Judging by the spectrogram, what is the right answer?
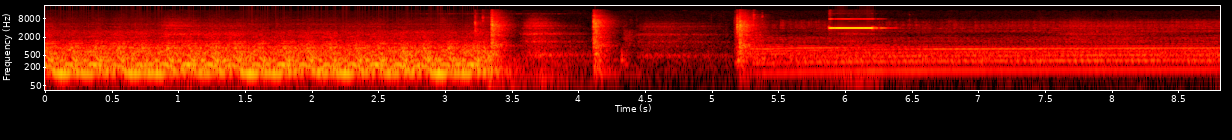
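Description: A school bus's electric brake booster pump whirs steadily with the key on, struggling in the extreme cold, then cuts off about three and a half seconds in. A few sharp clicks follow, then a fainter steady electrical hum with one short high beep about six seconds in.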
